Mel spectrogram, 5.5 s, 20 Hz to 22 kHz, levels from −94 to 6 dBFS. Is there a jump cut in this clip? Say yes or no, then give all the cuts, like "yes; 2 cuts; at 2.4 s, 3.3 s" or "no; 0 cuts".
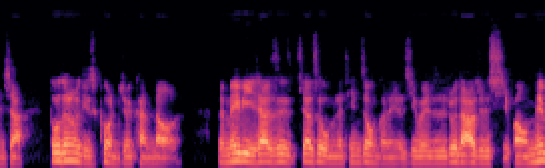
no; 0 cuts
